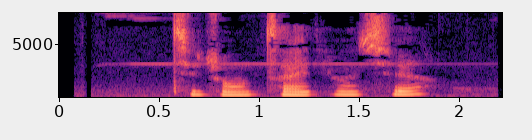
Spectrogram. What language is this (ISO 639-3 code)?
zho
